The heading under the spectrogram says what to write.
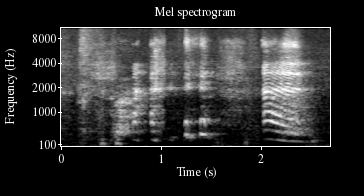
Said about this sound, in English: Pardon the hound. Their chicken. Oh, the chickens are on the porch. They can't. They can't not bark.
